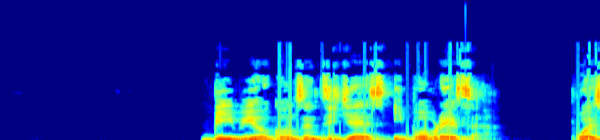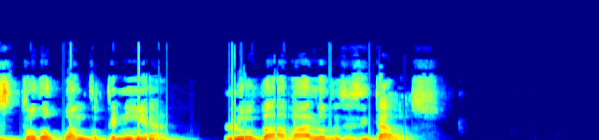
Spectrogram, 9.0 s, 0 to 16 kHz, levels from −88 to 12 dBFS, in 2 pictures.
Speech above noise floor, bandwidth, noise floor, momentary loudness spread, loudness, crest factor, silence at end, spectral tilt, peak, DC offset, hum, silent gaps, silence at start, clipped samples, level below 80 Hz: 75 dB; 11 kHz; -88 dBFS; 10 LU; -14 LUFS; 16 dB; 1.25 s; -4 dB/octave; 0 dBFS; under 0.1%; none; none; 1.5 s; under 0.1%; -44 dBFS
